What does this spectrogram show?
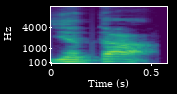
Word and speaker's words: ידע: So the word of the day for this episode is yada, yada, and that is spelled yod dalet ayin, yada, and this means to know.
